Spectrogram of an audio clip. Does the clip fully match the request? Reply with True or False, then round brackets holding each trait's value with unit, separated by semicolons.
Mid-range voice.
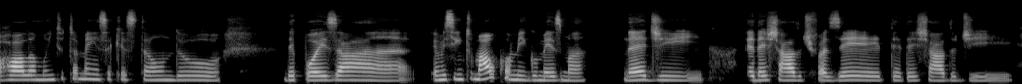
False (195 Hz)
